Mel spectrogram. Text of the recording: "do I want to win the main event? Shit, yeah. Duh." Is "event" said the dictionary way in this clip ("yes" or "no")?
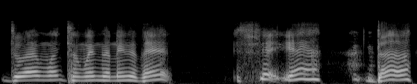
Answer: no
